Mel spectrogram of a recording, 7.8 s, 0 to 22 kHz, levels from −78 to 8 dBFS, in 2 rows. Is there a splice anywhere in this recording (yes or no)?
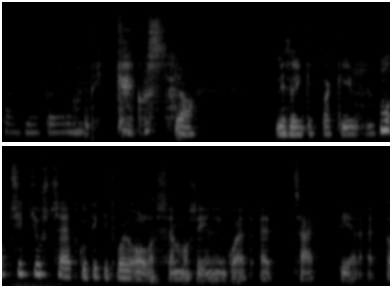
no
